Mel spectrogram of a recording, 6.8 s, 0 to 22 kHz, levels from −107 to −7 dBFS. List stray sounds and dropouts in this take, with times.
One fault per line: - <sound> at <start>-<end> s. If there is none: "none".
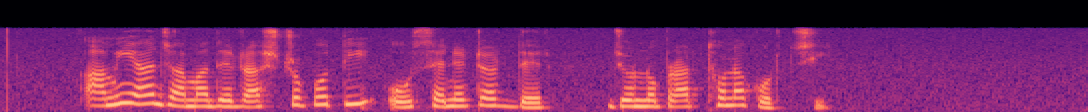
none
